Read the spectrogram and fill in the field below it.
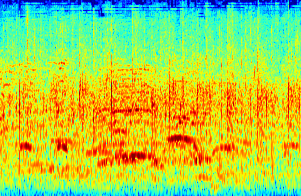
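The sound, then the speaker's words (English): A church audience claps hands in a dense, steady wash of applause, with scattered voices shouting and calling on the name of the Lord beneath the continuous clapping. “But if somebody in this place tonight will get on their feet, lift their hands, lift their voice, clap their hands, call on the name of the Lord.”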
